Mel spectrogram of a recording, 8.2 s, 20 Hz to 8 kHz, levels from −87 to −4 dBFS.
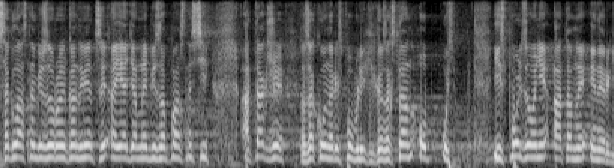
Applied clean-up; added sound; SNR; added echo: none; none; none; none.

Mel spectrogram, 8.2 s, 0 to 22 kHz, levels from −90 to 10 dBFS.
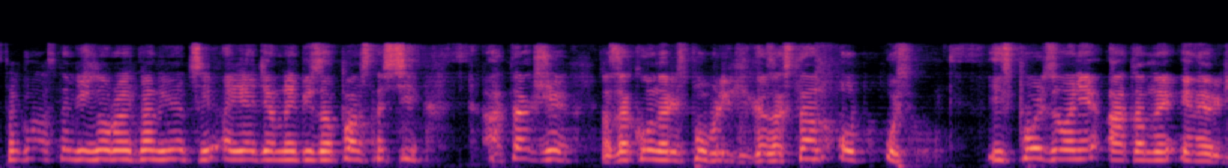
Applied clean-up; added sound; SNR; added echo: neural mask model DeepFilterNet 3.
